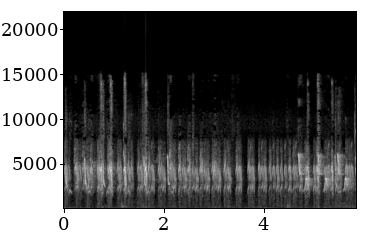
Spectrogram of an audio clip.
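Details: Olive-backed tailorbird used for song training: continuous bright, high-pitched chirping notes, some squeaky and uneven, repeated rapidly throughout without a break.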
